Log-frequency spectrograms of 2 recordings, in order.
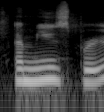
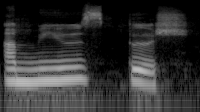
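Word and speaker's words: amuse-bouche: Amuse Bru. What is that? Amuse bouch.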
